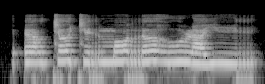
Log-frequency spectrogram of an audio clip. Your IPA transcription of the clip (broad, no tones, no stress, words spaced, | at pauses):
ʔɛlˠcʌcɪr mɔr ʌ ɦuɭa jir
